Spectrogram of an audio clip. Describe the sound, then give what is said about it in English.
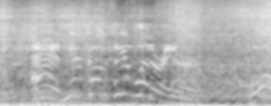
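Monster truck engines roar at a monster truck rally in a loud, steady low rumble, with rising and falling higher-pitched revving whines and indistinct announcer voices layered over the din. “Progressive presents Flo and JB announcing a monster truck rally.”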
